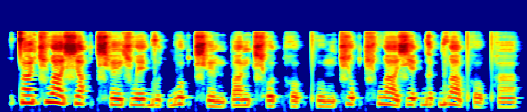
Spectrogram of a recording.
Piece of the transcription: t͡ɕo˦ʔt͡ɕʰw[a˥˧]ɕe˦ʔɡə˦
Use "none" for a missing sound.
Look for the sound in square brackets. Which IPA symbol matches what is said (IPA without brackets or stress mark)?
a˥˧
